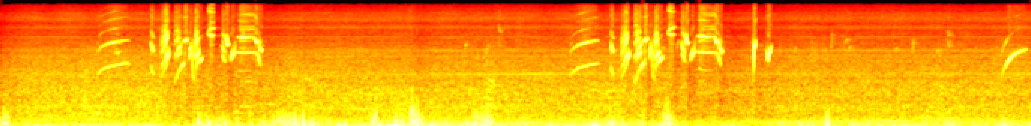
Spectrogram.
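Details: Goldfinch twittering to stimulate others of its kind to sing, with two bursts of rising whistled notes and rapid tinkling chirps about four seconds apart, set against low thumping and rumbling noise.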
